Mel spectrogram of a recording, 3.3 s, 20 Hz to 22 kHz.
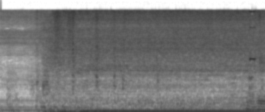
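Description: A Toyota Prius with a P2601 coolant heater pump fault is switched on. A loud, steady low hum starts within half a second, holds close and constant, and gives a brief rattle near the end.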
